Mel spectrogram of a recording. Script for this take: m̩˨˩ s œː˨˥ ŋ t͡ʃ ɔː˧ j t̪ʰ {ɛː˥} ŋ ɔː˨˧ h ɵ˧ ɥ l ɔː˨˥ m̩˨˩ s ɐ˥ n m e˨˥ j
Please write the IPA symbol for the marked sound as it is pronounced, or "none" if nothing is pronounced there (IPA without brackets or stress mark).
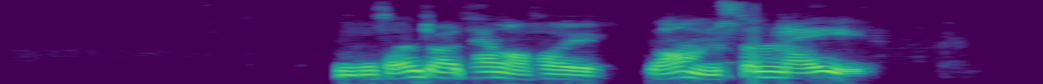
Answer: ɛː˥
